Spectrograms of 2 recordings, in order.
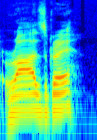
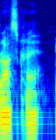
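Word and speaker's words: Roscrea: People say Ross Gray. People say like Ross Cray. It's Ross Cray. – But there's no G in it.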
